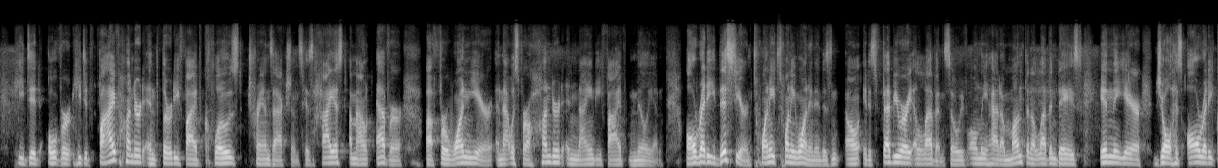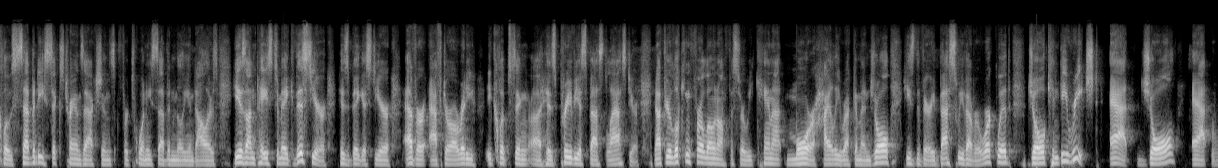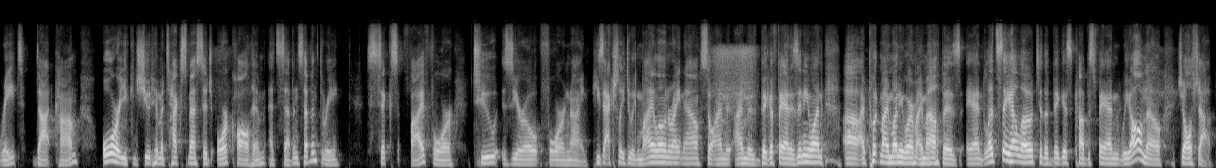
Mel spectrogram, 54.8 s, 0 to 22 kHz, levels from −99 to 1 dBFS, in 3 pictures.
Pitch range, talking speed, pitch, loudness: 105-130 Hz, 175 wpm, 120 Hz, -23 LUFS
